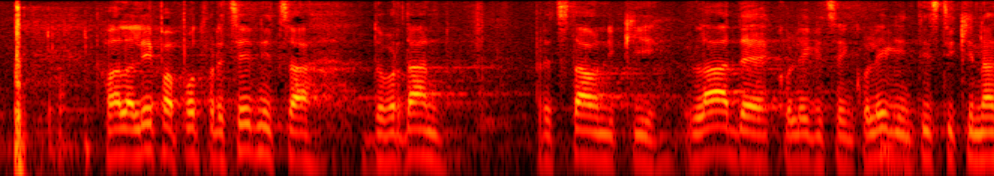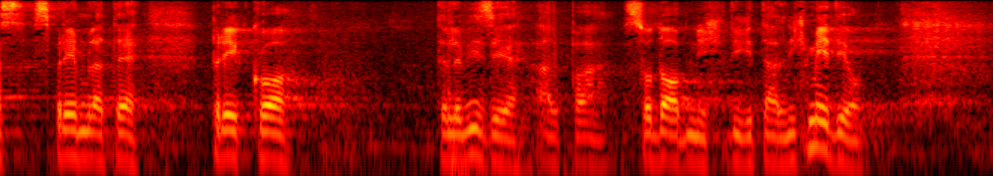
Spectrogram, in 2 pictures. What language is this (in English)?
Slovenian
